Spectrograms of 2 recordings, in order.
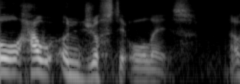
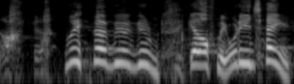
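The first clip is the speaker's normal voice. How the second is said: higher-pitched, exasperated outburst; annoyed protest; 9 semitones higher than usual. Acted. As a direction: act out being fed up with someone. Acting out annoyed reaction to toe-treading.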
